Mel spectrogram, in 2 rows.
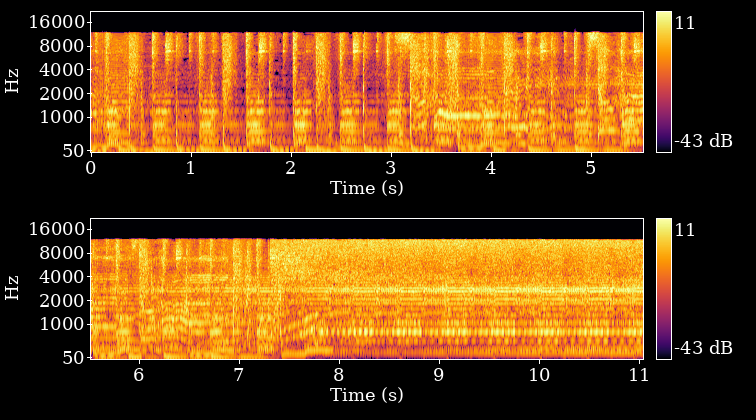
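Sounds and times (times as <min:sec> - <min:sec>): sustained synth chord: 0:05.8 - 0:11.0.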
